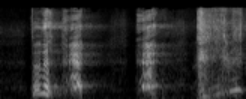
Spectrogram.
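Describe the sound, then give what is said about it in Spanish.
A voice imitates a hiccupping, half-sobbing whimper, called jirimiqueo in Chihuahua, like hiccups, neither quite crying nor not: three short, catching bursts with breathy, quavering pitch, separated by brief pauses, fairly loud. “Cuando la gente lo maldice, como que tiene hipo, ni llora ni no llora.”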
